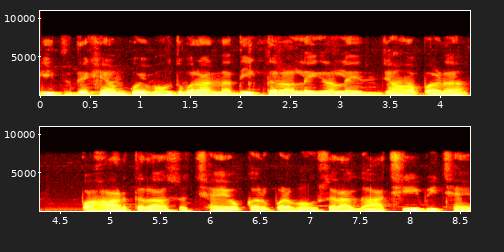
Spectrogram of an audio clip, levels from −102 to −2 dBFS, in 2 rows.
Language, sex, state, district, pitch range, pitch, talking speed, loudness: Maithili, male, Bihar, Begusarai, 120-140 Hz, 130 Hz, 180 wpm, -16 LUFS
